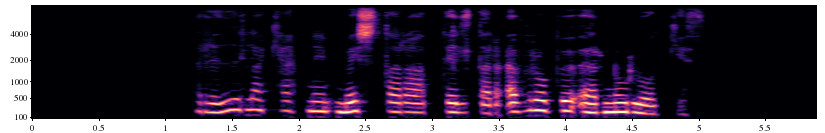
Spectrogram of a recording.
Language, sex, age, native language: Icelandic, female, 40-49, Icelandic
